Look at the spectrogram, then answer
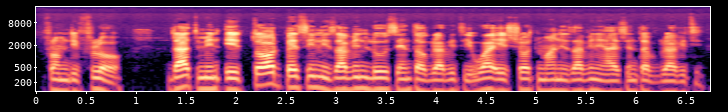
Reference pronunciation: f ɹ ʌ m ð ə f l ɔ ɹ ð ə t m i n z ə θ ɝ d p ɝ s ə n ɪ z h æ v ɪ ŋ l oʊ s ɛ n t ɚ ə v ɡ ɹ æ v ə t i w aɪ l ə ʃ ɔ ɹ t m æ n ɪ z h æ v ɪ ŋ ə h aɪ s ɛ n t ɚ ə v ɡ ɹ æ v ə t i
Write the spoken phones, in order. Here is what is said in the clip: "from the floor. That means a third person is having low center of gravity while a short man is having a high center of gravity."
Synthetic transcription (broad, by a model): f ɹ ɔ m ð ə f l ɔ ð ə t m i n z ə t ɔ d p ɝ s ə n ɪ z h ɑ v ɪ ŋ l oʊ s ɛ n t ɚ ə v ɡ ɹ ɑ v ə t i w aɪ ə ʃ ɔ t m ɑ n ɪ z h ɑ v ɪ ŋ ə h aɪ s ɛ n t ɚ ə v ɡ ɹ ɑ v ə t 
